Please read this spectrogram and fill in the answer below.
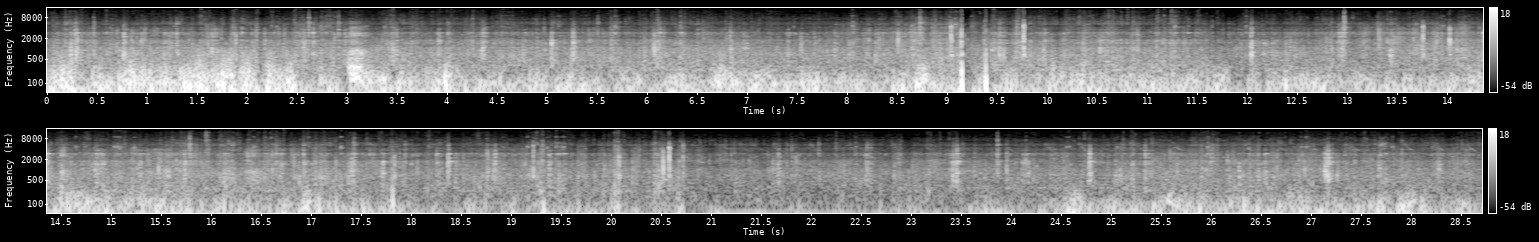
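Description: Raleigh Ascent mountain bike rolling along a dirt and gravel track: a steady low rumble of tyres on the rough surface, with frequent small clicks and rattles from the bike over bumps. It eases off and quietens for a few seconds about three quarters of the way through.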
